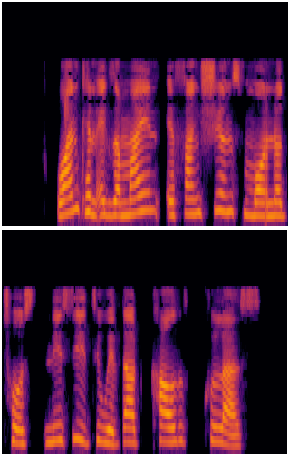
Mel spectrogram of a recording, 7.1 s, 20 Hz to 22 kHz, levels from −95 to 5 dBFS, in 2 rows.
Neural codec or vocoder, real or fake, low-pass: none; real; 7.2 kHz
